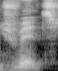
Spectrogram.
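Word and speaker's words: Drizzt: don't know at all trits the word pronouncing dritz dritz the word drizzle cut off before the l and replace with the hard t deweyrden since there is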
